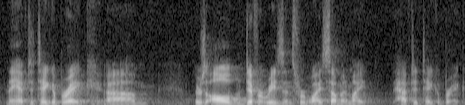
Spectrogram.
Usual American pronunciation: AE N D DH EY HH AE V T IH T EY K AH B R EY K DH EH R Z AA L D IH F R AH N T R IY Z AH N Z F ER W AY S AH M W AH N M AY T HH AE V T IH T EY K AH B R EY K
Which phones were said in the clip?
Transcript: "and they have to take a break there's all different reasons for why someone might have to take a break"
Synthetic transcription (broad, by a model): N DH EY HH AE F T IH T EY K AH B R EY K DH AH R Z AA L D IH F R AH N T R IY Z AH N Z F ER W AY S AH M W AH N M AY T HH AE F T IH T EY K AH B R EY K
